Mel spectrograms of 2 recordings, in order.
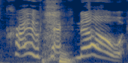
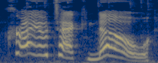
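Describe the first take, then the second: First: High, loud mock plea in Sue Blue's voice. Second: Mock cry. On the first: Gladria begging Cryotech to stop, high pleading cry. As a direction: wail his name like a cartoon heroine. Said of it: "imagine that in a Sue Blue voice". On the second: Gladria crying out to Cryotech.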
